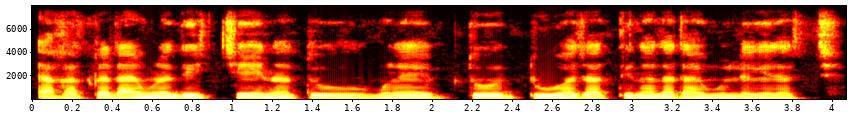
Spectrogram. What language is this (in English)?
Bangla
